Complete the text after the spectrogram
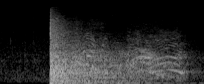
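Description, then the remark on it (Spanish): A single sharp champagne cork pops loudly as a bottle of champagne is opened after a moment of quiet, followed by a rushing, fizzy hiss that slowly fades over the next second or so. “Destapa una botella de champán.”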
